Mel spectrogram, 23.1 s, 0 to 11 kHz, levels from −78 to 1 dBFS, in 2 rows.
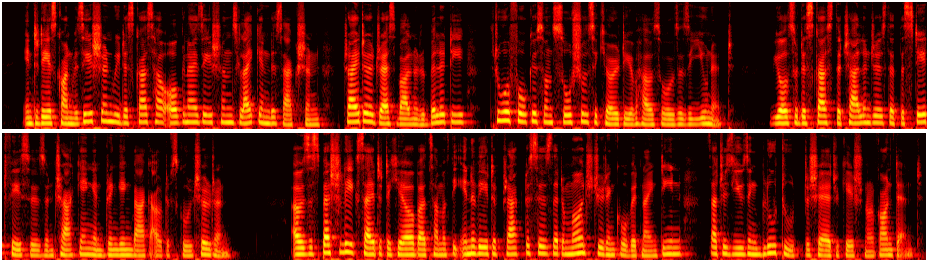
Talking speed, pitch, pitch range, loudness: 170 wpm, 160 Hz, 140-180 Hz, -26 LUFS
